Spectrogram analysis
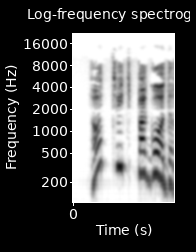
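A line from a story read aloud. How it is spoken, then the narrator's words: Sighing. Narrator (Russian): вздохнула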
